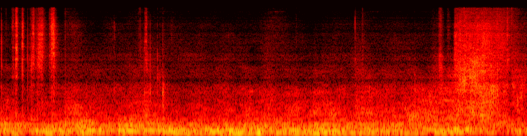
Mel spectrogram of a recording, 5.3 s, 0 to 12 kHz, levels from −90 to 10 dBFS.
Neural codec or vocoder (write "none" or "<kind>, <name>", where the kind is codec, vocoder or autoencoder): codec, DAC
